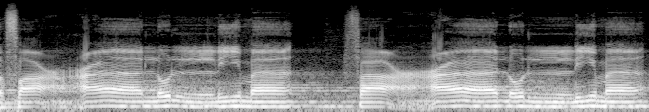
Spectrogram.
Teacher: tanwin bertemu dengan lam maka dibaca idgham bila ghunah maka langsung masuk ke lamnya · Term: idgham bila gunnah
